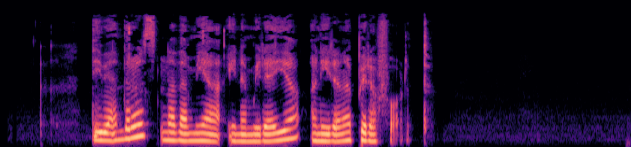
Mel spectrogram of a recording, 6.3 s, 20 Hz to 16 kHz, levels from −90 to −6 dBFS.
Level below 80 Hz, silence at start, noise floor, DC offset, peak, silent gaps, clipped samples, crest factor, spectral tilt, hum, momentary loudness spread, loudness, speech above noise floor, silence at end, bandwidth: -66 dBFS; 0.9 s; -71 dBFS; under 0.1%; -6 dBFS; none; under 0.1%; 18 dB; -6.5 dB/octave; none; 15 LU; -21 LUFS; 51 dB; 2.05 s; 11 kHz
